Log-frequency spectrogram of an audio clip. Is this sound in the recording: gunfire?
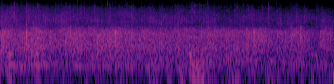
no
